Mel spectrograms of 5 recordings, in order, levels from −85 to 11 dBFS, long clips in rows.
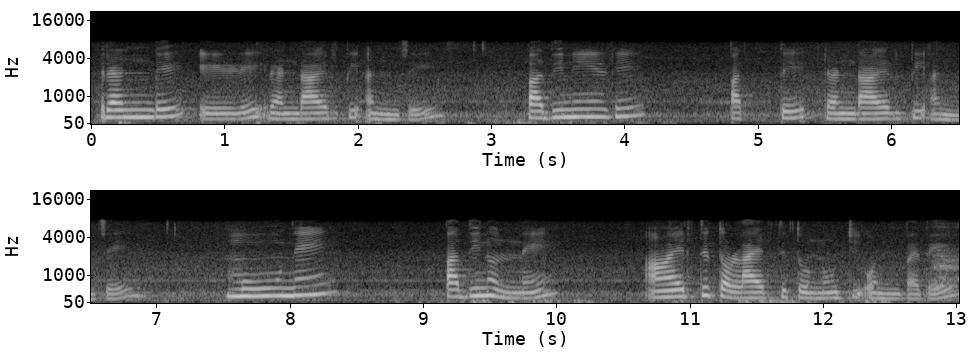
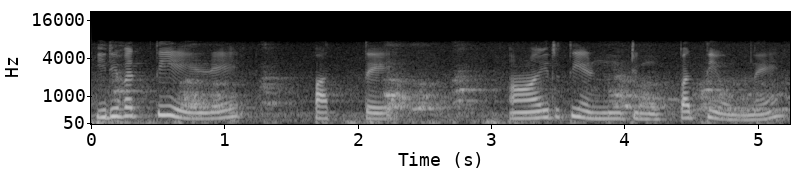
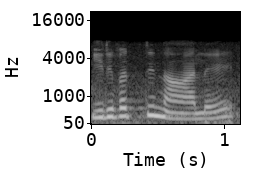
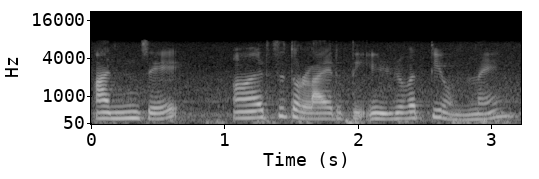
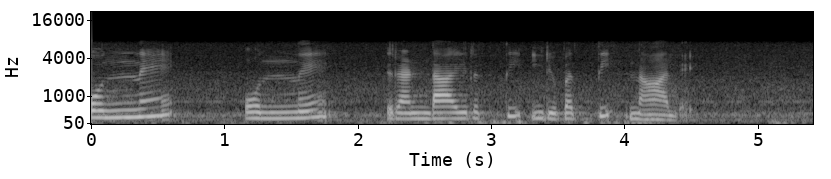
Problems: background sounds at intervals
